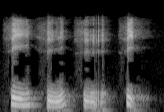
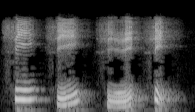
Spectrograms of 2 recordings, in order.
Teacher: on the left, si or yes, is lower in pitch, while the word on the right, si or poem, is higher in pitch.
